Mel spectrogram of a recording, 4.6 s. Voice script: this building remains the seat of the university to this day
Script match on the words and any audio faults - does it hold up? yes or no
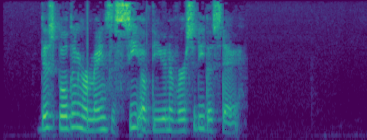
no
